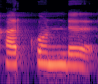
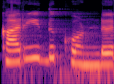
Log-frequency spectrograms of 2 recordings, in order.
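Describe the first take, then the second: First: The word is said in a shortened form. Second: The word is said in its full form. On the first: "பேச்சு வழக்குல இங்க எப்படி use பண்ணிக்கிறாங்கன்னா" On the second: "கரிது கொண்டு நல்லா பாருங்க"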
